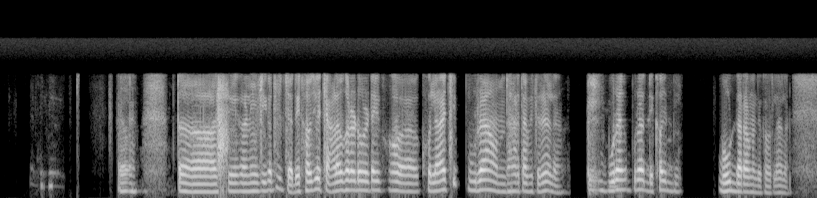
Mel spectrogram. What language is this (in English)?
Odia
